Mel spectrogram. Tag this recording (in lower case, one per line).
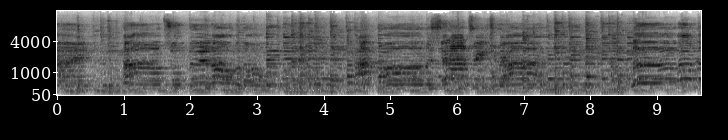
music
